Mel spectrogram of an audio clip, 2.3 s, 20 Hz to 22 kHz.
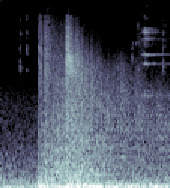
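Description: Gunfire and explosive blasts in the Warhammer 40,000: Armageddon strategy game hit suddenly as a dense, loud barrage of overlapping shots and booms, then keep up as continuous battle noise.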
